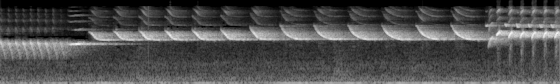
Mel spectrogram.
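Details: A yellow canary, Serinus canaria, singing a training song: a buzzy trill, then a long run of rapid, evenly repeated high slurred notes, ending in a fast chattering trill, over a faint low hum.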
